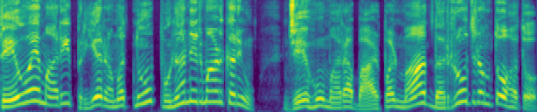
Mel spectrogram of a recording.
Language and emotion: Gujarati, surprised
